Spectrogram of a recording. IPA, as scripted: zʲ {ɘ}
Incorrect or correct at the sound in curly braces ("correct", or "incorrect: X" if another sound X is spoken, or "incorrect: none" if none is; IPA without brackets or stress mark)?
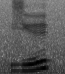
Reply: incorrect: e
